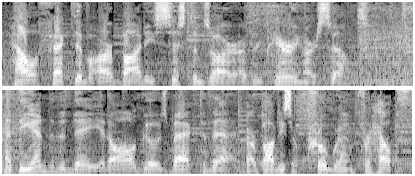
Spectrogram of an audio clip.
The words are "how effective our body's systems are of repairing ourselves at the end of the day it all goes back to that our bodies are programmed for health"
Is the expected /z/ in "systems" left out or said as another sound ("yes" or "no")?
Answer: no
